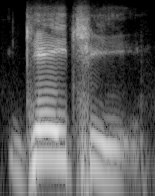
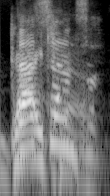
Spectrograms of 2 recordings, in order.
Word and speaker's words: Gaethje: Tell Nate it's pronounced Gaethje. Gaethje. Not Gaethje. That sounds like a slur.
